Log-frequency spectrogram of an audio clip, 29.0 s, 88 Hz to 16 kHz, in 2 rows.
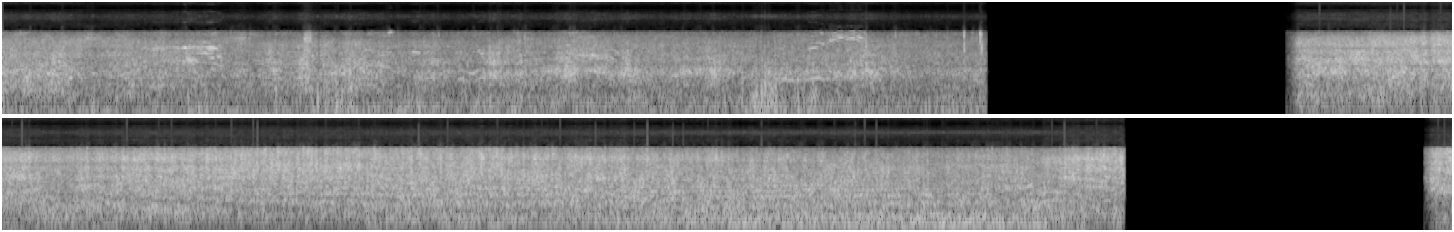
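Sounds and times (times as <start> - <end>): jet fighter flying past: 0.0 - 9.8, 12.9 - 25.8, 28.7 - 29.0.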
